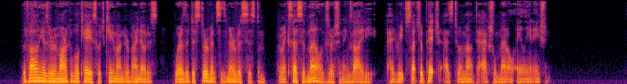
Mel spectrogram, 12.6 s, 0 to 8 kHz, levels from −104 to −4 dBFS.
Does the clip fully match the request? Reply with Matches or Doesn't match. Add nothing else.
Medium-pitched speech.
Doesn't match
